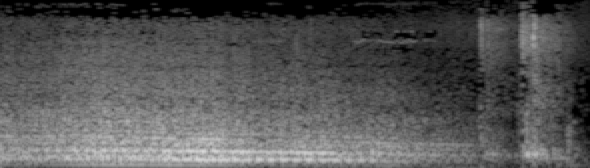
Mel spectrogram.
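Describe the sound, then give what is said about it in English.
A car engine rumbles as the car approaches, its broad noise swelling and then easing off as the vehicle settles, followed by a couple of short clunks like a door near the end. “There's a car coming.”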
